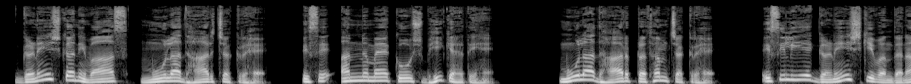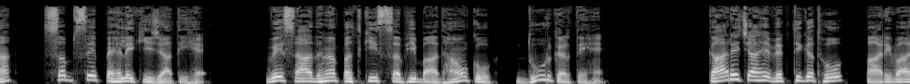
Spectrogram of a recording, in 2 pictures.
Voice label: Hindi Narration

